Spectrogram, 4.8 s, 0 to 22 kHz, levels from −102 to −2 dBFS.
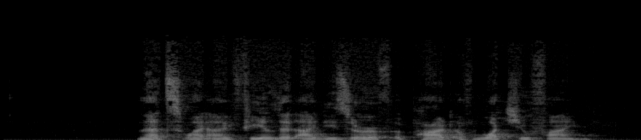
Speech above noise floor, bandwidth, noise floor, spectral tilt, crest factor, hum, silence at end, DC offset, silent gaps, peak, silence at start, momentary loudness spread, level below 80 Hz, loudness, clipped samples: over 35 dB; 16 kHz; under -90 dBFS; -4.5 dB/octave; 20 dB; none; 0.35 s; under 0.1%; none; -38 dBFS; 1.05 s; 5 LU; -86 dBFS; -55 LUFS; under 0.1%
